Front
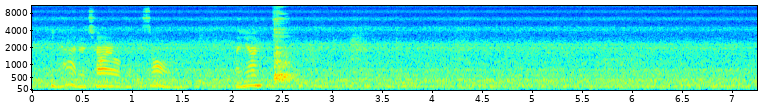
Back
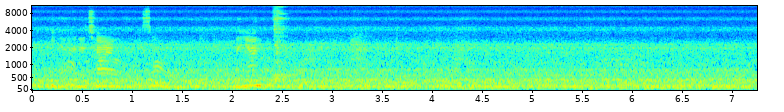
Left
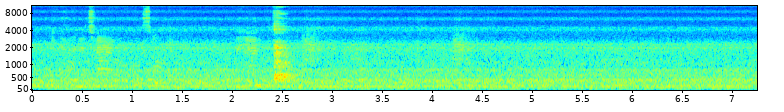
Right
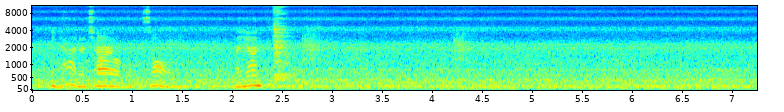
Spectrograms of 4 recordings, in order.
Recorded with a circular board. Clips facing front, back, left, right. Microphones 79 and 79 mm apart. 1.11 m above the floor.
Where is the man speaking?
50° right.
